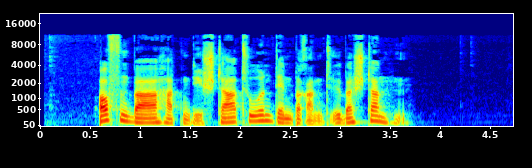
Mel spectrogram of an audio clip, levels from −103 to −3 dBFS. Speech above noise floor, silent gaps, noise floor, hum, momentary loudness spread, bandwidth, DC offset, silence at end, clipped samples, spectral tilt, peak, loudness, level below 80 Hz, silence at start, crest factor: 57 dB; none; -77 dBFS; none; 11 LU; 11.5 kHz; under 0.1%; 1.1 s; under 0.1%; -6 dB/octave; 0 dBFS; -20 LUFS; -48 dBFS; 0.6 s; 22 dB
